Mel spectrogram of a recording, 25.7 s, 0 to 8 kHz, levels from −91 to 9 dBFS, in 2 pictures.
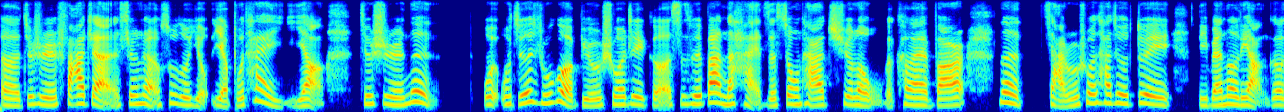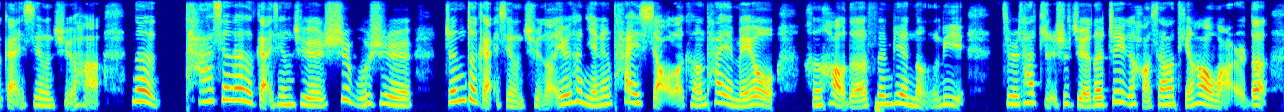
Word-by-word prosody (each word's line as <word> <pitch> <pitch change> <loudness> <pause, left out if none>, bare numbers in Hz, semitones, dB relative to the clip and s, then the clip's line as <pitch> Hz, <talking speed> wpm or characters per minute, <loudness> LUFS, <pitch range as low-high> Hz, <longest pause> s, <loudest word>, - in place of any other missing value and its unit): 呃， 185 -2 0
就 210 +5 -5
是 195 -3 +1
发 230 +2 +4
展 - - +4
生 225 +1 -3
长 215 -3 0
速 245 +2 -7
度 200 -2 -1
有 190 - -4
也 - - +2
不 180 +4 -6
太 280 +5 0
一 160 -5 -11
样。 180 +2 +2 0.3
就 225 - -4
是 205 -4 0
那 275 0 +2 0.5
我 205 - -2
我 215 - -4
觉 225 +1 -3
得 260 - +4
如 255 -1 -5
果 275 -2 +5
比 180 - -7
如 175 +1 -2
说 210 +1 0
这 210 -1 -1
个 - - -1
4 220 - -6
岁 220 0 +1
半 260 +1 +6
的 215 - +2
孩 - - -2
子 180 -1 -5
送 215 +1 -1
他 190 -4 +2
去 205 +2 -1
了 190 -3 +2
五 - - -9
个 - - -7
课 215 - -4
外 190 -1 +3
班 180 +1 +3
儿， 195 +2 +5 0.3
那 255 -6 +2 0.2
假 220 - 0
如 185 +5 -3
说 245 0 -1
他 250 -1 0
就 240 -2 -1
对 215 -5 +1 0.3
里 185 0 -6
边 185 +1 +2
的 215 -1 +2
两 195 -1 +1
个 190 0 -3
感 180 - -1
兴 190 -3 -2
趣 - - -3
哈。 - - -2 0.3
那 295 -7 +3 0.3
他 290 +2 0
现 335 +1 +3
在 325 -1 +5
的 280 - +1
感 225 - +2
兴 215 +2 -5
趣 185 -4 0
是 340 - +2
不 200 - -7
是 195 -7 -1 0.3
真 290 +4 +1
的 330 -3 +3
感 - - +2
兴 170 -4 -3
趣 - - -3
呢？ - - -3
因 215 - +2
为 235 - +2
他 290 +1 -2
年 185 -7 -2
龄 210 +3 -3
太 250 +1 +1
小 345 +7 +3
了， - - -2
可 200 - -8
能 180 - -3
他 260 +5 0
也 220 - 0
没 165 0 +1
有 205 -1 +3 0.3
很 195 0 -4
好 - - +4
的 155 +2 -1
分 225 +4 -3
辨 230 -4 -1
能 175 -1 -7
力， 210 -2 -4 0.4
就 225 - -6
是 215 - 0
他 255 +2 0
只 255 - -6
是 235 - 0
觉 190 -6 +1
得 200 +2 +2
这 280 +6 0
个 220 - -3
好 - - 0
像 210 -1 0
挺 - - -2
好 - - +6
玩 - - 0
儿 - - -4
的。 - - +3
215 Hz, 265 characters per minute, -21 LUFS, 190-245 Hz, 0.5 s, 半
